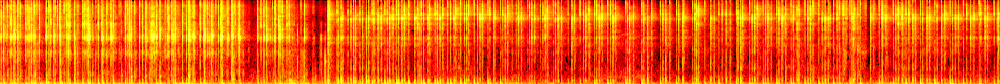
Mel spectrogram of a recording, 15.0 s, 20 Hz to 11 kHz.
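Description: Long acrylic nails tap and scratch fast on a small, light, hollow wooden box with a dark metal clasp and its lid closed. It makes a dense, rapid stream of dry, bright clicks and scrapes that die away almost instantly, with a bright tone near 2.5 kHz. There is a brief pause just before the five-second mark, after which the clatter resumes with an even brighter, higher edge.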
